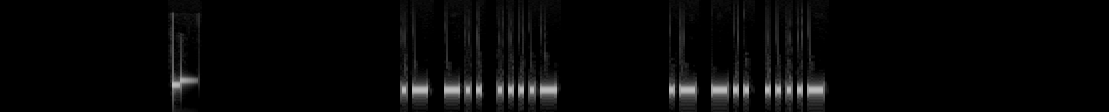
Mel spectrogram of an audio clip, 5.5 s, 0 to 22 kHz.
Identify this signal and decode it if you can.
Morse code, heard as a keyed tone, about 42 wpm, 700 Hz. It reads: AD4 AD4
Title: USA Call Sign Prefixes - Repeated 2x - 45wpm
